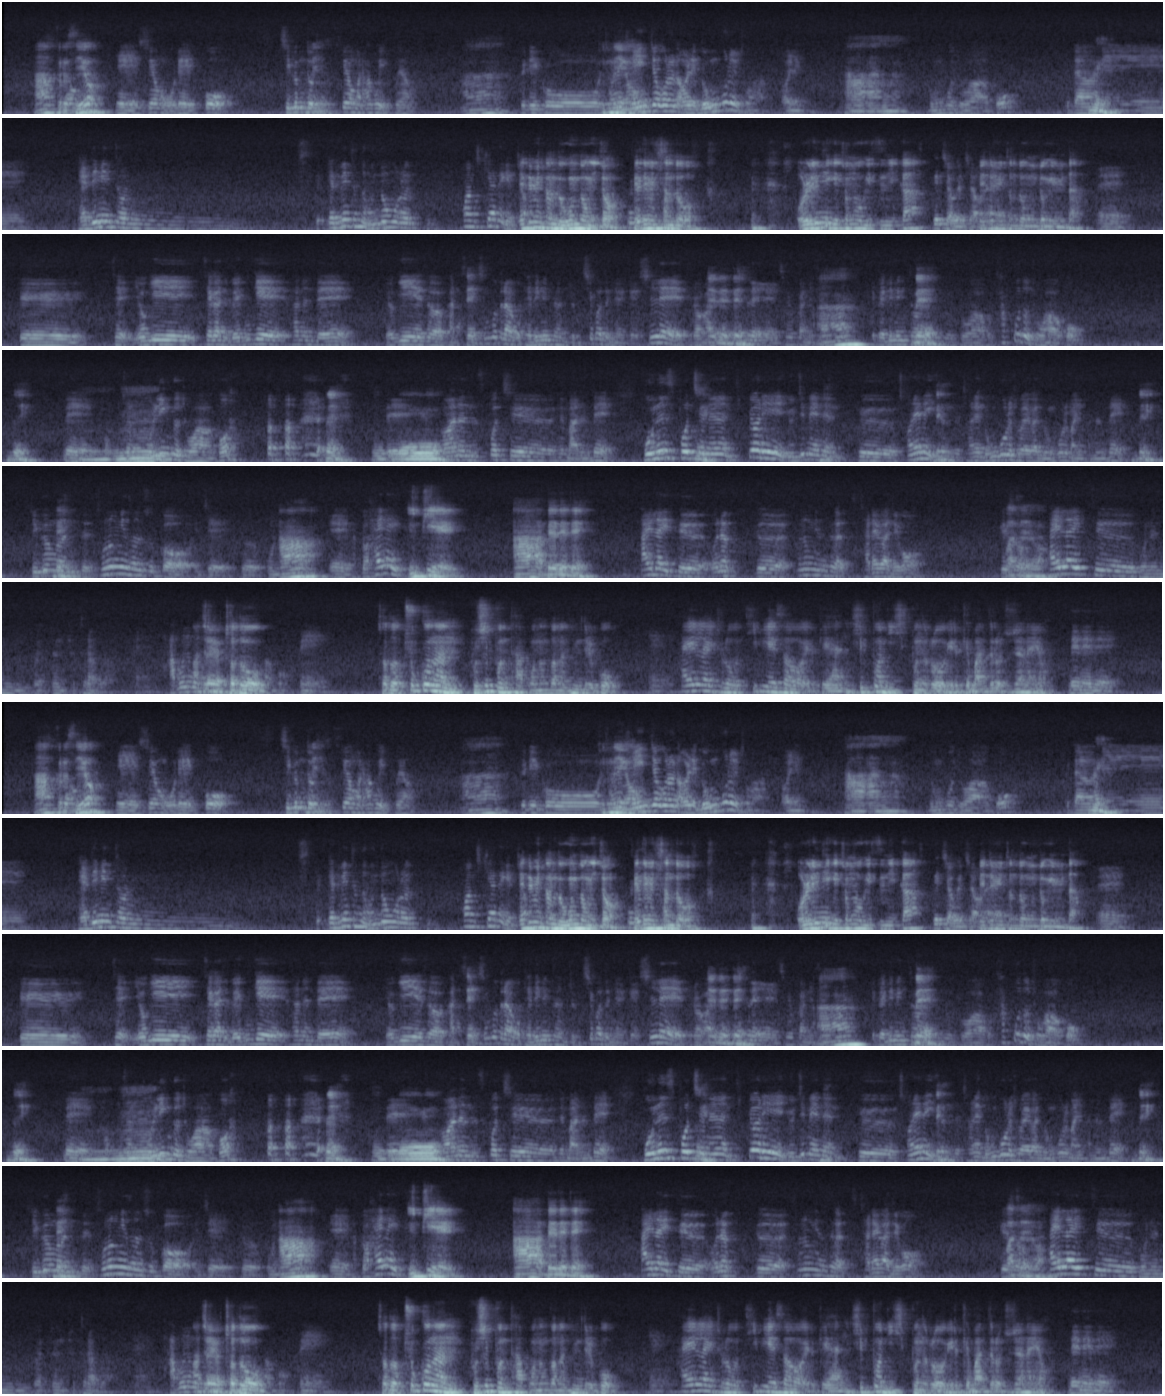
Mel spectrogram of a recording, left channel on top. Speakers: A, on the right; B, in the centre.
A: 아,
B: 수영,
A: 그러세요?
B: 네, 수영 오래 했고, 지금도
A: 네.
B: 계속 수영을 하고 있고요.
A: 아,
B: 그리고
A: 좋네요.
B: 저는 개인적으로는 원래 농구를 좋아하고, 원래는
A: 아,
B: 농구 좋아하고, 그 다음에
A: 네.
B: 배드민턴, 배- 배드민턴도 운동으로 포함시켜야 되겠죠?
A: 배드민턴도 운동이죠.
B: <laughs> 운동,
A: 배드민턴도 <laughs> 올림픽에
B: 배드민,
A: 종목이 있으니까
B: 그쵸, 그쵸.
A: 배드민턴도
B: 예.
A: 운동입니다.
B: 예, 그, 제, 여기, 제가 이제 외국에 사는데, 여기에서 같이
A: 아, 네.
B: 친구들하고 배드민턴 좀 치거든요. 이렇게 실내에 들어가서,
A: 네네네.
B: 실내 예, 체육관에서.
A: 아,
B: 배드민턴도
A: 네.
B: 좋아하고, 탁구도 좋아하고,
A: 네.
B: 네,
A: 음,
B: 뭐, 전 볼링도 좋아하고, <laughs>
A: 네. 오,
B: 네, 그 좋아하는 스포츠는 많은데, 보는 스포츠는
A: 네.
B: 특별히 요즘에는
A: 네.
B: 그, 전에는 있었는데,
A: 네.
B: 전에 농구를 좋아해가지고 농구를 많이 봤는데,
A: 네.
B: 지금은
A: 네.
B: 이제 손흥민 선수 거 이제 그 본,
A: 아,
B: 그, 예, 가끔 하이라이트,
A: EPL. 아, 네네네.
B: 하이라이트, 워낙 그 손흥민 선수가 잘해가지고, 그래서
A: 맞아요.
B: 그 하이라이트 보는 거 좀 좋더라고요. 예, 다 보는
A: 맞아요.
B: 거 좀
A: 저도,
B: 좋아하고, 예,
A: 저도 축구는 90분 다 보는 거는 힘들고,
B: 예.
A: 하이라이트로 TV에서 이렇게 한 10분, 20분으로 이렇게 만들어 주잖아요.
B: 네네네.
